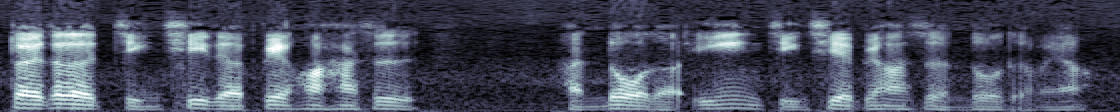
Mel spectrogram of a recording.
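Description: A man teaches an exam reading lesson in a loose, chatty way. His voice sits low and he talks fast. He keeps asking his students whether they follow along. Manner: explains in a loose conversational way. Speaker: Japanese teacher.

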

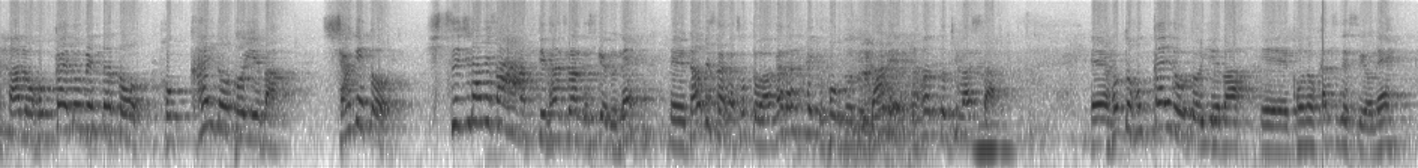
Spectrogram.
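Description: A male pastor giving a sermon at a pulpit, filling pauses with a drawn-out "ee" and slipping in light jokes. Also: sits high, a little mellow, slight background noise. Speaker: guest pastor. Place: church sanctuary. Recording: roomy church live stream.

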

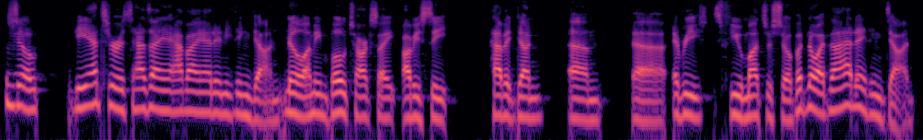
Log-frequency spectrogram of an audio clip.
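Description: A middle-aged Iranian man, a plastic surgeon and podcast host, talks bluntly and jokingly in a casual interview chat over a video call from a room at home. His voice sits on the high side, a little fast, smooth with vocal fry, captured in studio-quality sound with no echo.

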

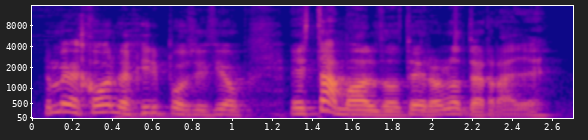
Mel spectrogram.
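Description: A man with a Spain Spanish accent streaming a video game, chatting casually with excitable, theatrical, joking complaints. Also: a little high, quick pace, gravelly. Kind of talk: casual livestream gameplay chatter.

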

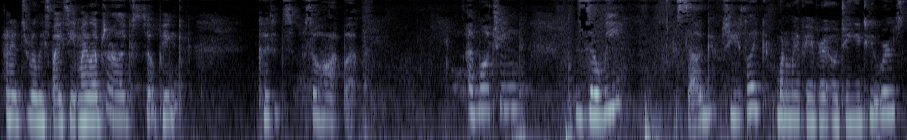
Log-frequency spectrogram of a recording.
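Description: Young woman vlogger, stuffy nasal cold voice, a bit high, rambling and soft at home, faint room noise. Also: measured pace, pauses often, low-quality recording. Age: young adult. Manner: chatty, rambling, often drops to a half-whisper. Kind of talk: casual vlog chat. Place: at home, indoors.

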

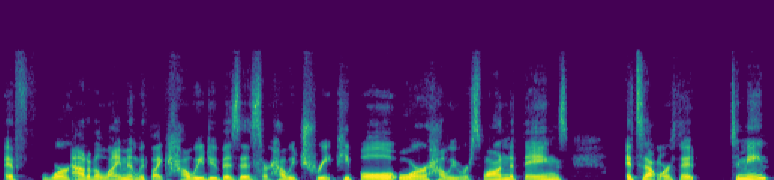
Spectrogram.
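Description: Brief: woman in her 30s, podcast host, animated chatty storyteller, smooth clear tone, dry close sound. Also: on the low side, moderate pace, no echo. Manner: animated, chatty, many "like" fillers. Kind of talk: personal storytelling monologue.

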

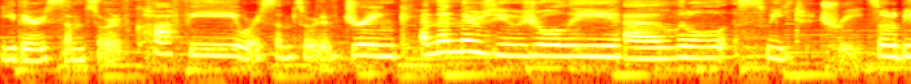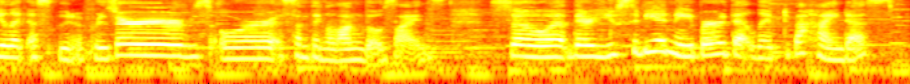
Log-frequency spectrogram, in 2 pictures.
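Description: A woman's voice: on the high side, measured pace, creaky, faint music behind. A young woman vlogging casually to camera, chatty and full of "like", emotional and close to tears. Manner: chatty, with filler "like" and self-corrections. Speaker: beauty vlogger.

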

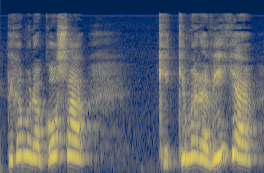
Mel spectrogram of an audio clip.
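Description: A woman's voice: extremely high pitch, moderate pace, pitched above the performer's own voice. A woman storyteller voicing an eager young country lad who exclaims in wide-eyed wonder. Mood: marveling.

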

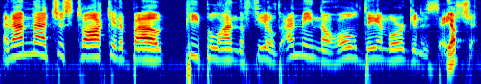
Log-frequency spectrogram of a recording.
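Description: Emphatic high, bright male radio host. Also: fairly quick, no echo. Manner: emphatic, pointed opinions. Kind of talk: postgame radio talk.

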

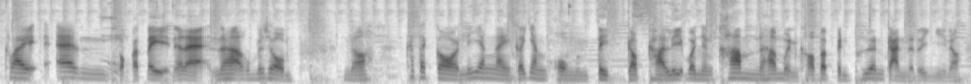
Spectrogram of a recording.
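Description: A man's voice: mid-range voice, moderate pace, soft background music. A young man with a slight cold, chatting casually to his viewers while playing a game and wandering off into rambling asides. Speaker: gaming YouTuber. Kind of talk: casual gameplay commentary.

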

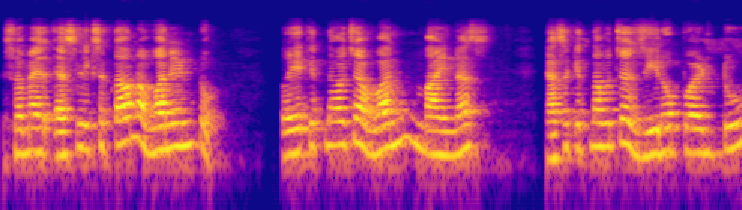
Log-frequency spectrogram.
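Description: A man's voice: high-pitched, fairly bright tone, reverberant, a little hiss or hum. A man teaching an exam-prep lesson, walking through each step by asking himself questions and then answering them.

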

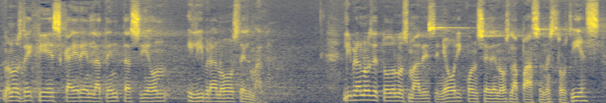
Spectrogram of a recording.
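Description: A middle-aged priest intones the Mass in a slow, measured, solemn voice that sits low. He is recorded from across the altar, with a long reverb rolling through the church. A faint hum of ambience lies underneath. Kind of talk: liturgical recitation at Mass. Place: church sanctuary, behind the altar. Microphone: fixed camera from across the altar.

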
